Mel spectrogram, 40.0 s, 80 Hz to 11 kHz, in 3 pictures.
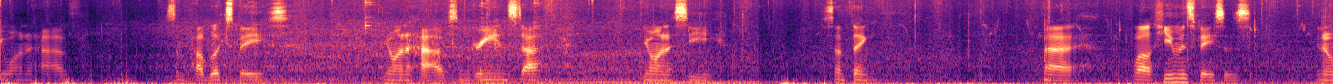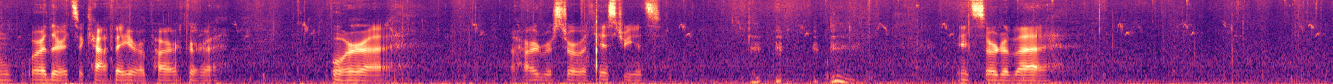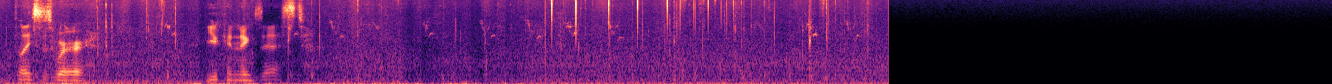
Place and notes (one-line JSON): {"title": "East Village, Calgary, AB, Canada - places you can exist", "date": "2012-04-09 13:47:00", "description": "This is my Village\nTomas Jonsson", "latitude": "51.05", "longitude": "-114.05", "altitude": "1040", "timezone": "America/Edmonton"}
